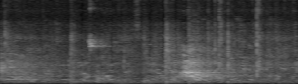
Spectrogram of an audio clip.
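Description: Futsal ball being kicked and bouncing on a sports-hall floor, a few sharp thuds that ring in the hall, over spectators' voices. A loud shout rises above the crowd about three seconds in.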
